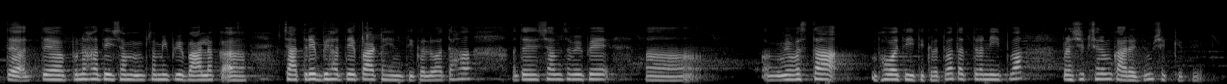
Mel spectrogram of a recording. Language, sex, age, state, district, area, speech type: Sanskrit, female, 18-30, Karnataka, Belgaum, rural, spontaneous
